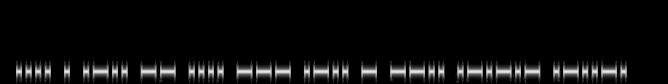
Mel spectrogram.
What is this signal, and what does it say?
Morse code, heard as a keyed tone, about 25 wpm, 600 Hz. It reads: HELMHOLTZ."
